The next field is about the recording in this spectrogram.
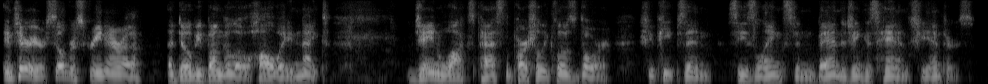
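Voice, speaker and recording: A man's voice: fairly low pitch, lively intonation, moderate pace, husky. A man reading screenplay stage directions as scripted narration.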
